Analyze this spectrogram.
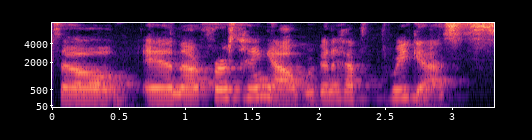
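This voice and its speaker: A woman with a Brazilian accent speaks at a fairly slow pace in a medium pitch. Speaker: community manager, hangout host. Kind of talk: casual online Q&A hosting. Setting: video call hangout.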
